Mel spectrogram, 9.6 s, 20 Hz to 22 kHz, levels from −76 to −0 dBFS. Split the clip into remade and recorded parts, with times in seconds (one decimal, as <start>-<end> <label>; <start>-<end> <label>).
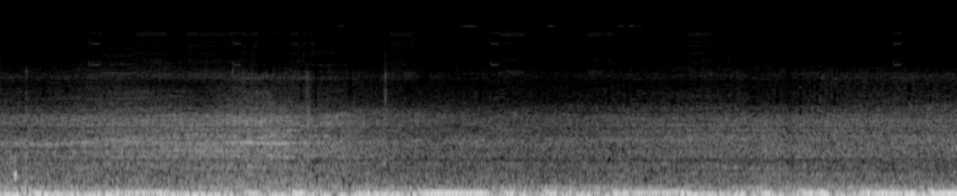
0.0-2.5 recorded; 2.5-4.9 remade; 4.9-9.6 recorded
